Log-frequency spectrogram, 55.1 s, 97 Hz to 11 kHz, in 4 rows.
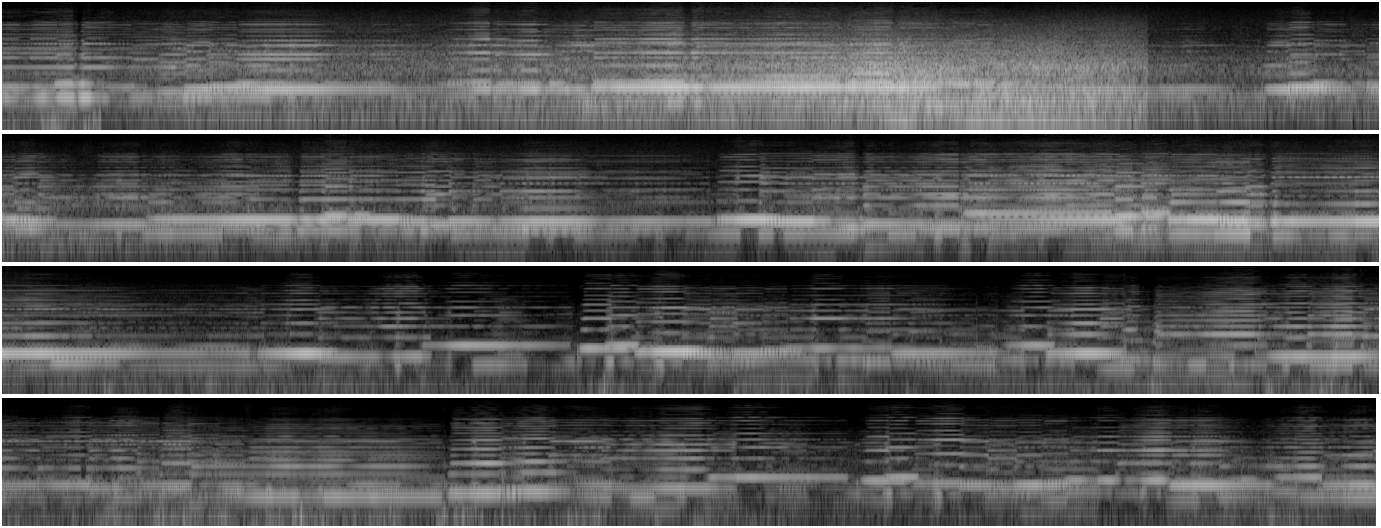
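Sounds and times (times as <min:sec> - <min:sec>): accordion music: 0:00.0 - 0:55.0.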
